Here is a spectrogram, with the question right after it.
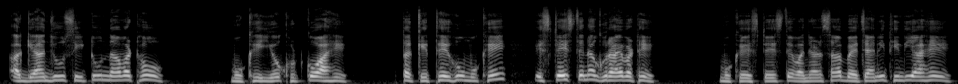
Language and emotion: Sindhi, fearful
